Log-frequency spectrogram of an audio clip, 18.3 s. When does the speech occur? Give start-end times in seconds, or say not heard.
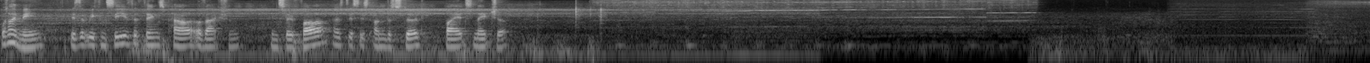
0.0-6.8.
